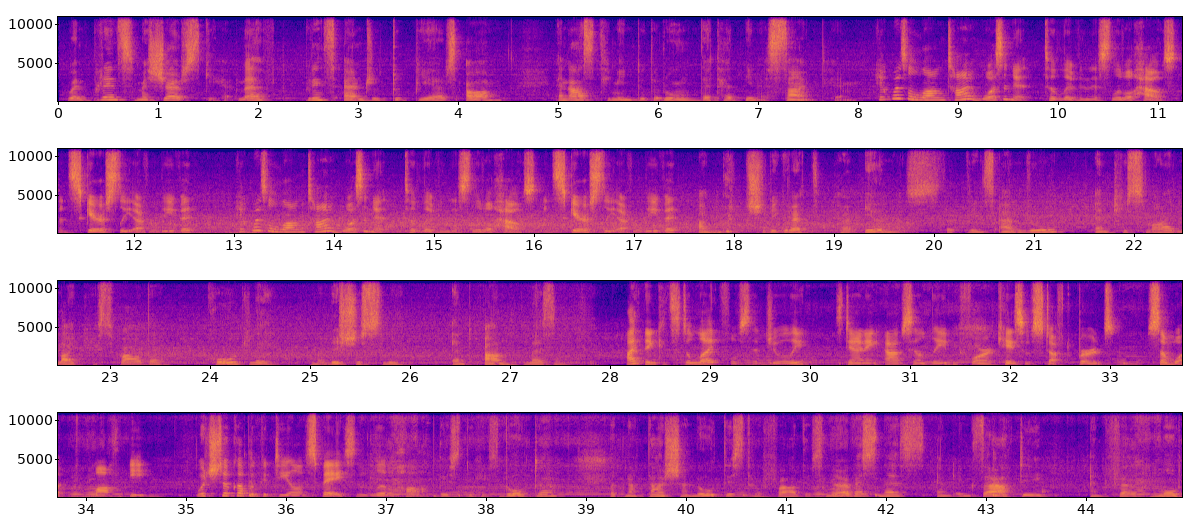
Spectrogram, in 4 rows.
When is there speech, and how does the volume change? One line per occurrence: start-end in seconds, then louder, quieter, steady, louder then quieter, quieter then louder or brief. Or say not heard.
0.1-44.9 steady.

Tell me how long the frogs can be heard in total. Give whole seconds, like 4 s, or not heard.
not heard.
